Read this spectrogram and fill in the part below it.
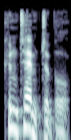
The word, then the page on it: contemptible: anglais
